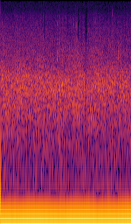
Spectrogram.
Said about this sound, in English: Let me hear you clap your hands again for the Lord.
